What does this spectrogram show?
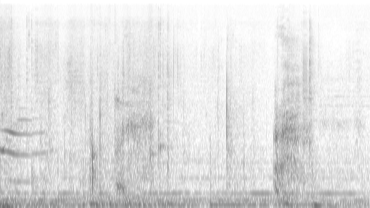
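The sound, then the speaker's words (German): A cat meows a few times in short, nasal cries over a steady low rumbling background, moderately loud. “Die Katze muss an eine Geheimvorrichtung gekommen sein.”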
